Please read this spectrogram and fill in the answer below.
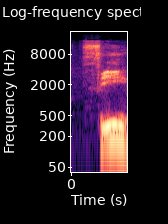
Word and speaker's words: Fe: think it's going to be hard one to spell it's apparently it's just f e fee they put a little till date at the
